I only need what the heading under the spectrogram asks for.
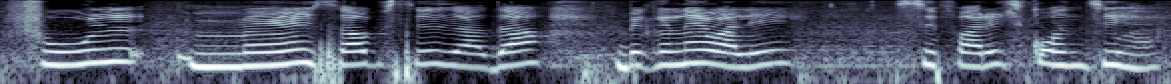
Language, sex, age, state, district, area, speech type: Urdu, female, 18-30, Uttar Pradesh, Gautam Buddha Nagar, rural, read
